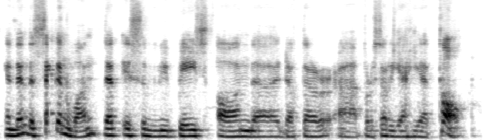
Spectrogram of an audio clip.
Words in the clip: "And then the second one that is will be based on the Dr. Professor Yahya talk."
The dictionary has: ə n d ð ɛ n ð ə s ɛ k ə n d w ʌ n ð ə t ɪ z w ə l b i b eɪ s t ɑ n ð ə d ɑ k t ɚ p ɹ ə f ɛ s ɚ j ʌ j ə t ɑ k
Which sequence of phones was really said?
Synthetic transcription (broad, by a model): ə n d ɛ n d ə s ɛ k ə n d w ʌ n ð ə t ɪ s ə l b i b eɪ s t ɑ n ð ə d ɑ k t ɚ p ɹ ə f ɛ s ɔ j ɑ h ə t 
